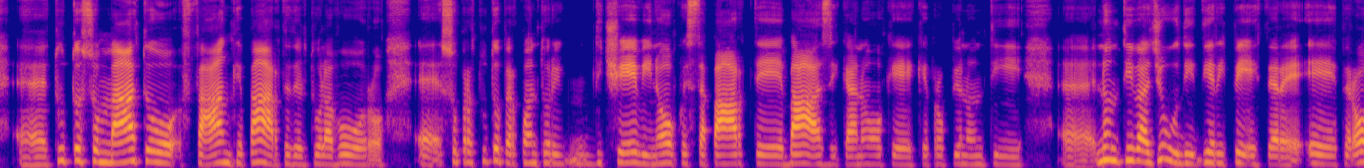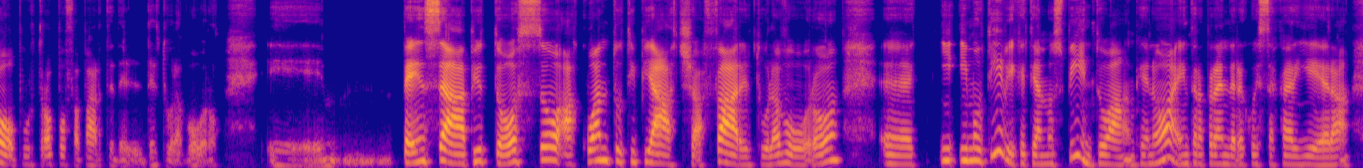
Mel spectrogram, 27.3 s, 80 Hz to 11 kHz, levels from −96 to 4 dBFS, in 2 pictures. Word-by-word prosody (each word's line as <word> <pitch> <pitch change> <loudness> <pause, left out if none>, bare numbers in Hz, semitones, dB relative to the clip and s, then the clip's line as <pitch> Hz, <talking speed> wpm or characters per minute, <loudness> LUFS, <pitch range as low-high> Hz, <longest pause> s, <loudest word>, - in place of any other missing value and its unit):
ehm, 150 +1 -6
tutto 230 +4 -2
sommato, 205 -1 +3
fa 175 - +1
anche 190 -2 -1
parte 175 -3 +3
del 160 -2 -9
tuo 170 +3 -8
lavoro, 160 -1 -4 0.3
ehm, - - -6
soprattutto 205 +2 -3
per 185 -4 -5
quanto 185 0 -6
ri 175 -2 -8
dicevi, 185 -2 0
no, 180 +2 -1
questa 175 -1 -1
parte 170 -1 +2
basica, 160 -2 +3
no, 165 +1 -9
che 155 -3 -6
che 160 - -13
proprio 160 +1 -12
non 160 -2 -13
ti 150 -1 -13 0.4
ehm, - - -7
non 240 +1 +2
ti 240 +3 -1
va 215 -3 +4
giù 215 0 -3
di 175 -1 -5
di 195 -1 -2
ripetere, 160 -4 -2
ehm 170 -3 -4
però, 180 +4 +1
purtroppo, 160 +1 -11
fa - - -10
parte - - -10
del - - -19
del - - -20
tuo - - -18
lavoro. - - -15 0.4
E, 140 - -17
mhmm, 220 -1 -20
pensa 195 -3 +9
piuttosto 215 +4 +1
a 170 -6 0
quanto 230 -1 -1
ti 205 0 -10
piaccia 185 -5 +2
fare 175 -7 +5
il 150 -1 -14
tuo 155 0 -11
lavoro, 175 +6 -3 0.4
ehm, 165 -2 -5 0.2
i 230 +1 -3
i 230 0 0
motivi 235 - -3
che 180 - -8
ti 175 - -11
hanno 165 0 -3
spinto 175 - -4
anche, 160 0 -4
no, 175 - 0
a - - 0
intraprendere 170 -2 -4
questa 170 -1 -3
carriera 155 -2 -4
175 Hz, 150 wpm, -22 LUFS, 160-205 Hz, 0.4 s, pensa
